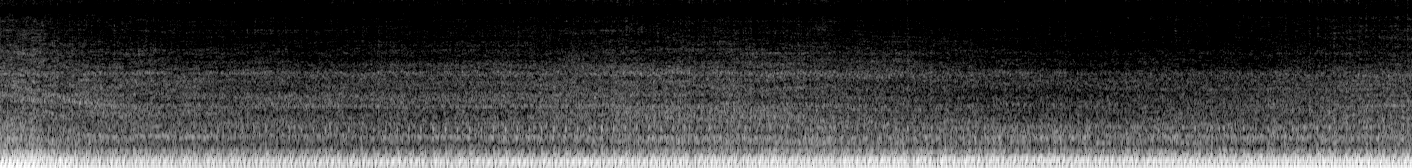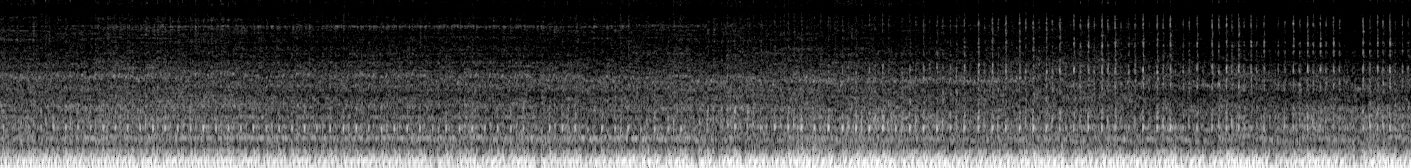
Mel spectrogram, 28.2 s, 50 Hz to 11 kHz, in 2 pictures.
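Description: Harley-Davidson Softail Sport Glide's Milwaukee-Eight 107 V-twin, breathing through a Cobra aftermarket exhaust, idling steadily just after starting, with a slightly louder moment right at the start.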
